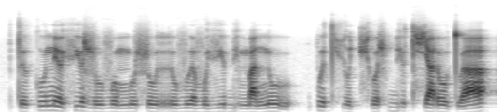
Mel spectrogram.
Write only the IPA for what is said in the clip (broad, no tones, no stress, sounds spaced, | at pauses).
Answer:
t ɯ k u n ɪ ə̯ fʲ ʊ ɮ u v o m u ɬ u r u v ɯ ə̯ v ʊ vʲ ɯ bʲ o m a n u | p ɯ t ç o t͡ɕʰ ʊ ɬ bʲ u t ɕ a ɾ o tʷ a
